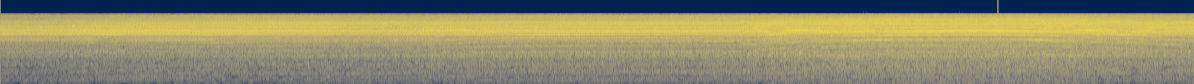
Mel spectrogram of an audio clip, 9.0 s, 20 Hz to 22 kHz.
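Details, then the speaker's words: Restored Singer 401A sewing machine, final test before return to customer: high steady jet-like whine from gear meshing with the motor worm gear, plus cleaned motor carbons breaking in; normal. "So some of that whine is a typical, some people call it the airplane sound. Some of it is that text-to-light gear on mating up with the worm gear on the motor."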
